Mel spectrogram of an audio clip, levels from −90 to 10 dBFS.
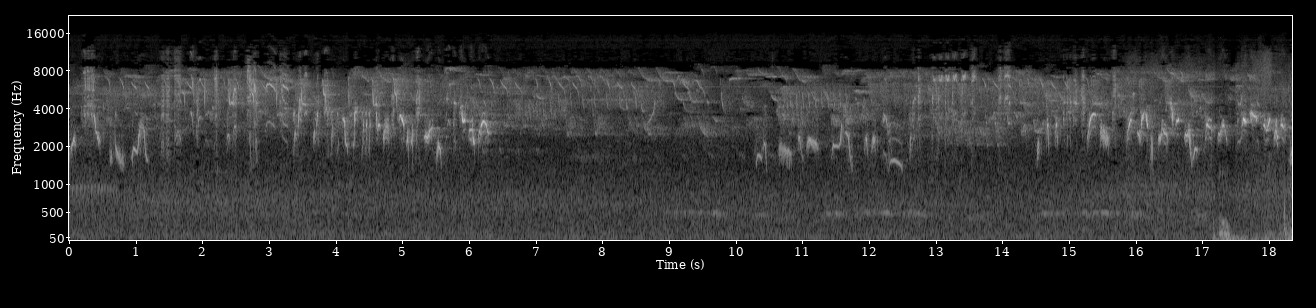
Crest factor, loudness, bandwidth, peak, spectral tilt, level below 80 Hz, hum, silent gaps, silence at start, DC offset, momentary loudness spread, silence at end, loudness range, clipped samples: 22 dB; -25 LUFS; 16 kHz; -6 dBFS; 2 dB/octave; -58 dBFS; none; none; 0 s; under 0.1%; 15 LU; 0 s; 12 LU; under 0.1%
